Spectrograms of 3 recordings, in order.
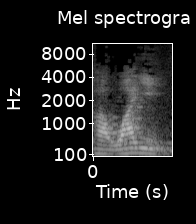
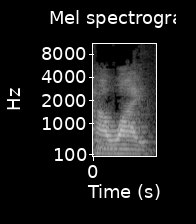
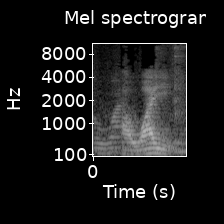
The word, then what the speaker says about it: Hawaii: The models arrive at a sugarcane field in Hawaii, where nhớ là Hawaii, ta phải đọc là Hawaii, right? Not Hawaii. Okay? Hawaii.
